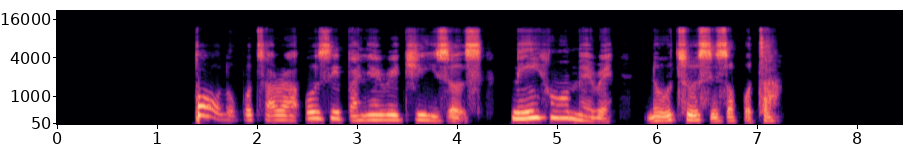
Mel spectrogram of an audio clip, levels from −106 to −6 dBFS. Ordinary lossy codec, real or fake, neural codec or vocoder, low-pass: none; real; none; none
